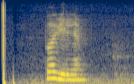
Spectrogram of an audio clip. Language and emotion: Russian, neutral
